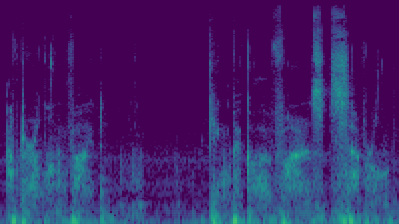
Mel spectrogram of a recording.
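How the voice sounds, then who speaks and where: For this ASMR piece, a man narrates trivia in a quiet, breathy whisper. His delivery is deliberate and comes in short, choppy phrases.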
